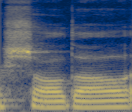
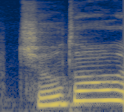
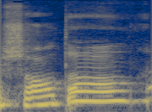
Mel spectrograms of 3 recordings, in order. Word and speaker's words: Kaldal: Or at least that's how Karl himself pronounced his last name, was apparently Childal or Schaldal. My Swedish isn't great, but I do know K's can pronounce like SH or CH sometimes.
